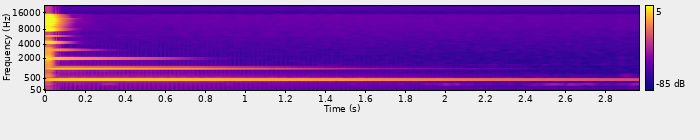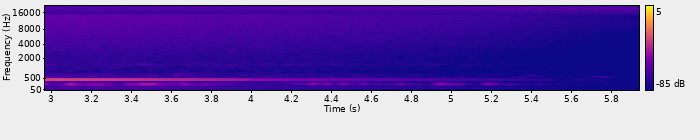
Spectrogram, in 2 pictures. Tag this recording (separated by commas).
Glass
